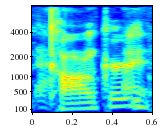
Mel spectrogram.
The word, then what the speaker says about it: Concord: No, say it right. Come on. Concord.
